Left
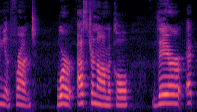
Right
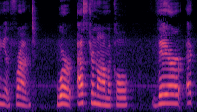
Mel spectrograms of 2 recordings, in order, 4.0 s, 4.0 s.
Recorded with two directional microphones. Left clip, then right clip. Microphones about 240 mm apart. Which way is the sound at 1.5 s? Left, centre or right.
Left.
